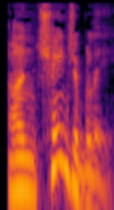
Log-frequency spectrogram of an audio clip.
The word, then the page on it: unchangeably: British English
